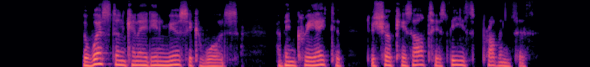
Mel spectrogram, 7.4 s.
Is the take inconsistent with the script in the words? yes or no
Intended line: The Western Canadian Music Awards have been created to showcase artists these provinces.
no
